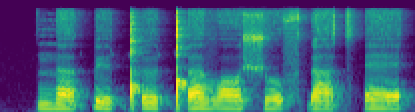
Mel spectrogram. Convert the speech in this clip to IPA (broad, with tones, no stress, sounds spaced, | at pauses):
n ɐ˨˩˦ k͡p ʏ˨˩˦ ǃʼ ɵ˦˨ ǃʼ ɐ˦˨ β ɔ˨˩˦ ʃ o˨˩˦ f ɗ a˨˩˦ t͡sʼ ɛ˦˨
